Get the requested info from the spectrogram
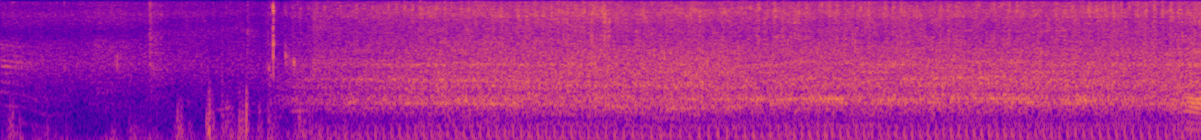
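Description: A small motorcycle engine running steadily while riding through flood water, with the water rushing around the wheels; it comes in about two seconds in, after a few faint knocks.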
